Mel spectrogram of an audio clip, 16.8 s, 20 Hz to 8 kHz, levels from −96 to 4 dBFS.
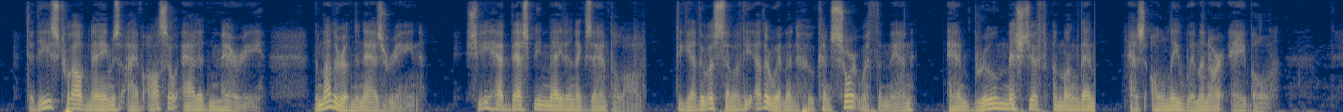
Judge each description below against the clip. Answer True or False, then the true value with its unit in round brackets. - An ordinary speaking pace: True (155 wpm)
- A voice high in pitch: False (90 Hz)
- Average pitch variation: True (4.9 semitones)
